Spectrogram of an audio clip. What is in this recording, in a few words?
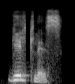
"guiltless", Indian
